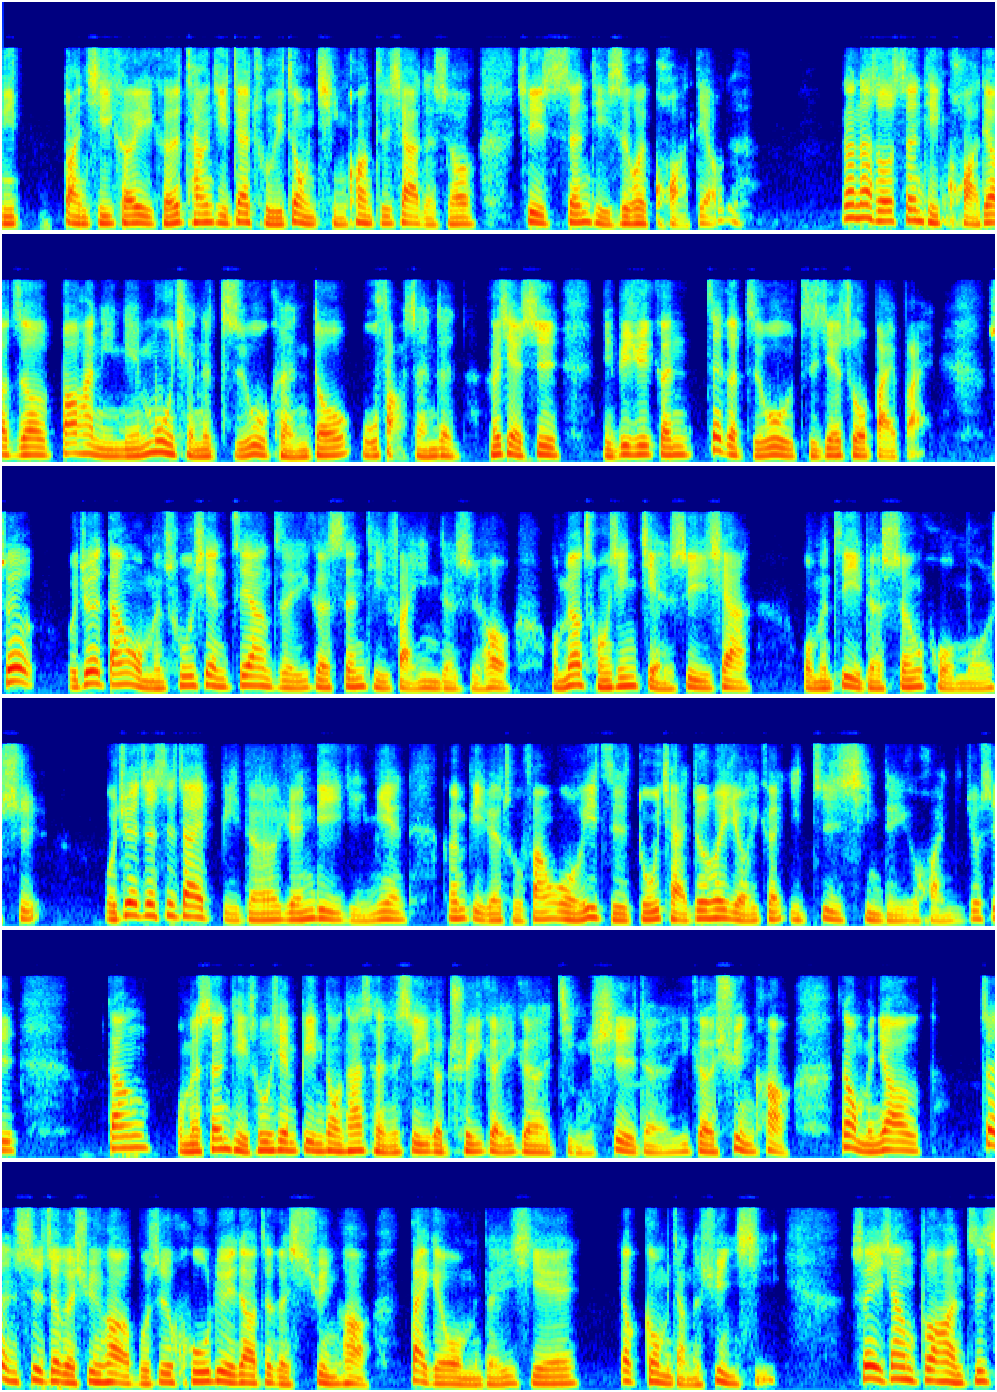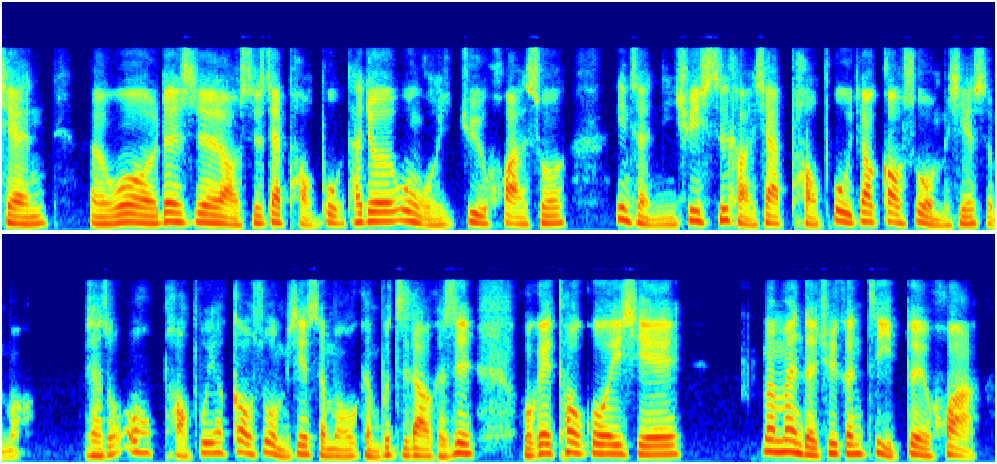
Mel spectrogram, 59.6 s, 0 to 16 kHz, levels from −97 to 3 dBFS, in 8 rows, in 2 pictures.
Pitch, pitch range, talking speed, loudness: 125 Hz, 110-145 Hz, 295 characters per minute, -19 LUFS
